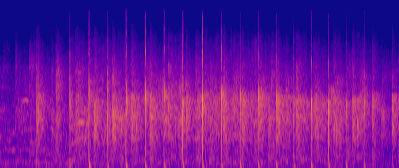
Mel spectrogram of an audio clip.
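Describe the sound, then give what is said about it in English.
An audience claps in a steady, even rhythm, sharp crisp slaps about four per second, beginning after a second of low murmur and continuing loudly over a background hiss of crowd noise. “Something else for you to clap about is another piece of good news I got this morning.”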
